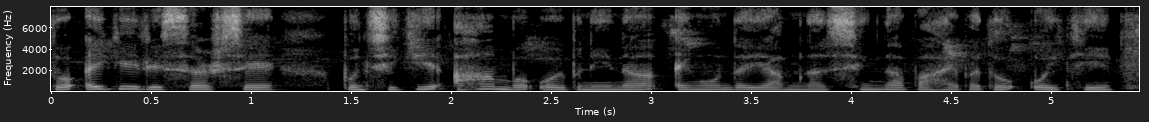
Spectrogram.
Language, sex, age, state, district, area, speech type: Manipuri, female, 45-60, Manipur, Imphal West, urban, spontaneous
